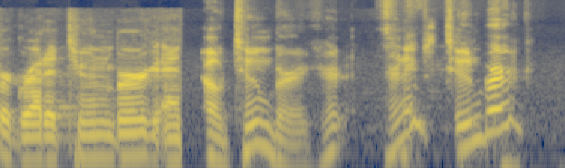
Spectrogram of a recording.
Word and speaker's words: Thunberg: You have He said Thornburg. Yeah, he said Thunberg. He said it right.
